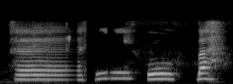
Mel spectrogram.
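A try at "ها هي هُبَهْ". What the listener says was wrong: Nah, jangan sampai hahi hubah. Padahal ini huruf H. Biasanya ini fatal ketika hampir semua murid privat saya ketika membaca H di akhir itu malah jadi sisa nafas. Bukan fih sisa nafas, tapi harus tetap kuat.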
